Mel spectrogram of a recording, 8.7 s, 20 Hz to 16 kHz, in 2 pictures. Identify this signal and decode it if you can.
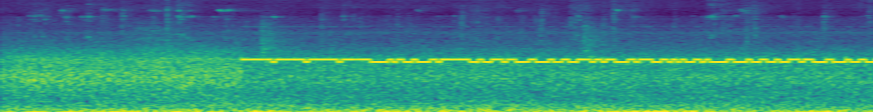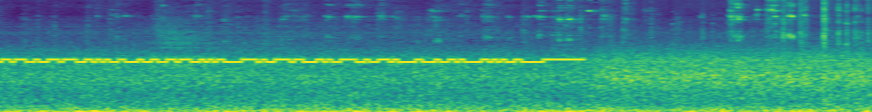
RTTY (45.45 baud, 170 Hz shift), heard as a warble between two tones, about 2050 Hz centre, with radio static and street noise. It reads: LA CAUSE LA PLUS PROBABLE EST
